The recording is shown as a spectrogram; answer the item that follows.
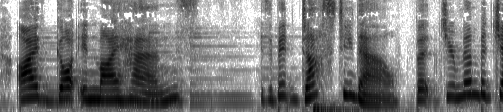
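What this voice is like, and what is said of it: Usual voice. Nothing is said of it.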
